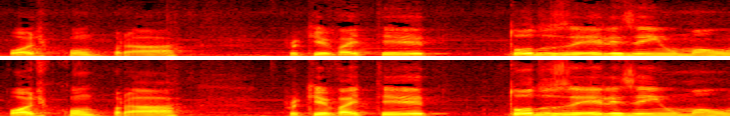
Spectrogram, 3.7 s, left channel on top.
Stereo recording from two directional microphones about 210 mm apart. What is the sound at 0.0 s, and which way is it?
Speech, 30° right (ahead or behind).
